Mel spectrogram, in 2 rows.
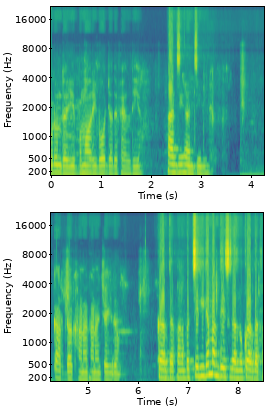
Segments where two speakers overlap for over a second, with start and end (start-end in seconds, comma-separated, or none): none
